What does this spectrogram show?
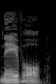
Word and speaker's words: Navi: It's pronounced naval. Naval, got it.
